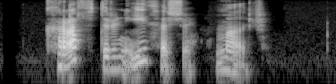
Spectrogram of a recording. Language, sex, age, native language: Icelandic, female, 40-49, Icelandic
